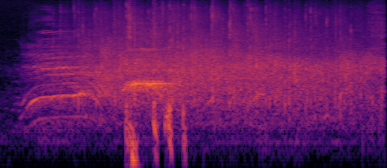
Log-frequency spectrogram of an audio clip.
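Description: Audience clapping in a lecture hall at a university event, a steady wash of many hands building up and holding at moderate level, with a few voices and a brief low thump mixed in.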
